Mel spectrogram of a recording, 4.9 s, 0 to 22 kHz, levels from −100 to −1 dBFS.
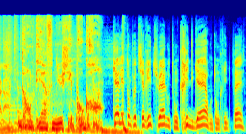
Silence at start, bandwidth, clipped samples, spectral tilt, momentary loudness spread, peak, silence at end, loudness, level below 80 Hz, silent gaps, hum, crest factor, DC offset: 0 s; 15 kHz; under 0.1%; -4 dB/octave; 9 LU; -2 dBFS; 0.05 s; -15 LUFS; -30 dBFS; none; none; 14 dB; under 0.1%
